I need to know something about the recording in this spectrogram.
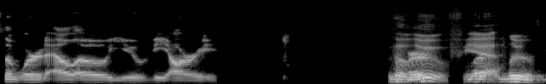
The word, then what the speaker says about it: Louvre: How do you pronounce the word Louvre? The Louvre, yeah. The Louvre, yeah.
